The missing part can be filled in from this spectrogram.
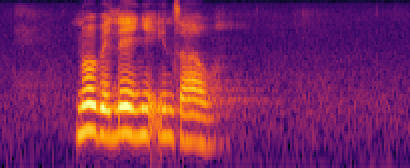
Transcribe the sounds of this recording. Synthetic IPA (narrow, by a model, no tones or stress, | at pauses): nɔɓɛlɛɲɛ̰ʔind͡zʱaːwɔ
